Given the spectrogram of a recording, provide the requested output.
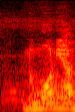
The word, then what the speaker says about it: pneumonia: dari sisi medis itu pneumonia berat monia gitu jadi bahkan roket ya paru-paru rupa rubasa tulisannya pneumonia dasar bacanya Pneumonia Hai dan bukan gejala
